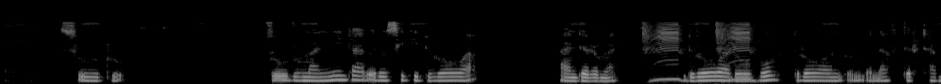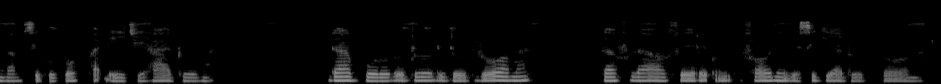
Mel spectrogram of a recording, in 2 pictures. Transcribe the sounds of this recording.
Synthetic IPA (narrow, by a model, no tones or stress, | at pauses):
sṵdumanːindaɓɛ̰ɗɔsiɡidɾɔwa | andɛɾman | dɾɔwadɔbɔd̥ɾɔwanɗṵmɓɛ̰naftiɾtʰambamsiɡɔɡɔpʰaɗed͡ʒiɦaduman | ndabɔɾɔɗɔ̰doːɗidɔwdɾɔwaman | ɡ̥afulawafɛɾɛ̰ɗumɓɛfawniɓɛsiɡia̰dɔwdɾɔ̰wa̰man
